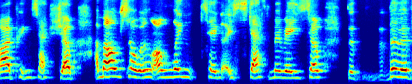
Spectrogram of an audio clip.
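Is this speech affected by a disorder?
Yes: cerebral palsy.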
